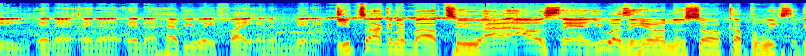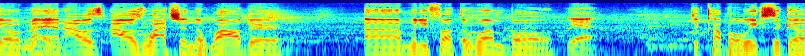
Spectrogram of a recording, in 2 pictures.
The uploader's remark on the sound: LIVE from Dave and Buster's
